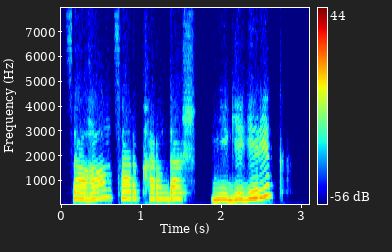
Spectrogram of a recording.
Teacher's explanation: Потому что в слове неге последней буквой идет гласная. А если гласная сочетается с согласной буквой, в данном случае с буквой К в другом слове, то эта буква К звучит как буква Г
